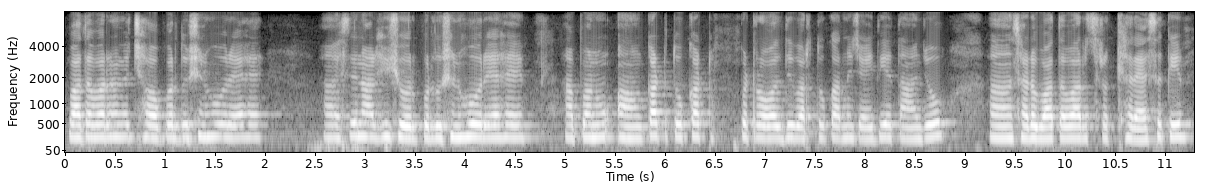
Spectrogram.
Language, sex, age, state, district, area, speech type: Punjabi, female, 18-30, Punjab, Bathinda, rural, spontaneous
